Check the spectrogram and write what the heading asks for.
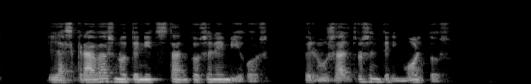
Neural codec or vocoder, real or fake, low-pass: none; real; 7.2 kHz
